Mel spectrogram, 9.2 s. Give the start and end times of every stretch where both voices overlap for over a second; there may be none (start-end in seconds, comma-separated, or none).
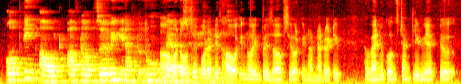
3.2-4.5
